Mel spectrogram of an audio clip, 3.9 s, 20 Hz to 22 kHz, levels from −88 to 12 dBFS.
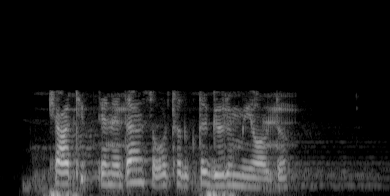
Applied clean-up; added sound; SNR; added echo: none; Burping, eructation; 10 dB; reverberation time 0.4 s.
